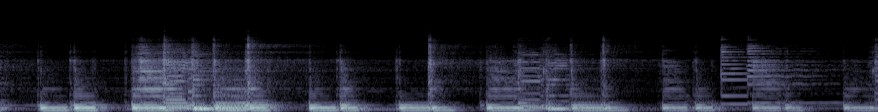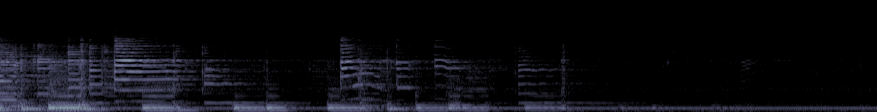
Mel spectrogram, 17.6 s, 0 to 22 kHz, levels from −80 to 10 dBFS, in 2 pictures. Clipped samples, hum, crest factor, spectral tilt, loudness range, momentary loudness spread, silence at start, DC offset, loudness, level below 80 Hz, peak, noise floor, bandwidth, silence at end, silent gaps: under 0.1%; none; 20 dB; -9.5 dB/octave; 21 LU; 23 LU; 0 s; under 0.1%; -26 LUFS; -42 dBFS; -8 dBFS; -59 dBFS; 5.4 kHz; 3.1 s; none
